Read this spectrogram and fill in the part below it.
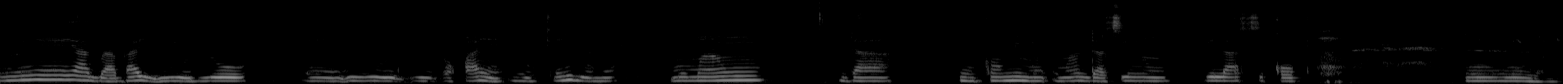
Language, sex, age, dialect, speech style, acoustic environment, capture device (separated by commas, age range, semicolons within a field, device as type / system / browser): Yoruba, female, 45-54, Nigeria - Ibadan, relaxed, silence, mobile / Linux / Chrome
